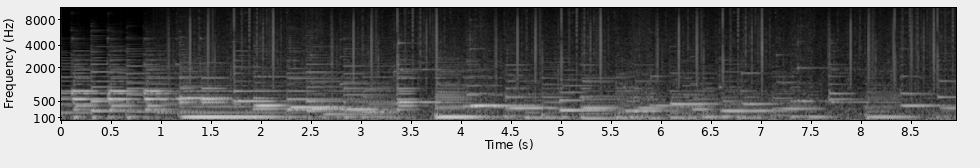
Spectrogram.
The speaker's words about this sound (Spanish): Escucho rumores de fritura. Ay, ese hormigueo que logran los discos distinguidos.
